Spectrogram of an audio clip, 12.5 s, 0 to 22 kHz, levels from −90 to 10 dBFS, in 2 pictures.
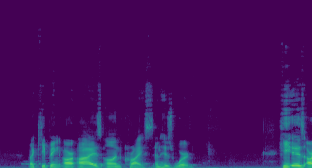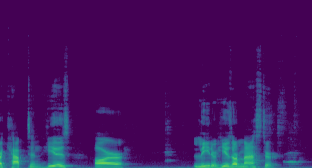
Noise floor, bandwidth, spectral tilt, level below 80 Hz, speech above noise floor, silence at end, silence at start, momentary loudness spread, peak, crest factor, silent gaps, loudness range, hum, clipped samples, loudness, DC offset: -56 dBFS; 11 kHz; -6.5 dB/octave; -54 dBFS; 35 dB; 0.35 s; 0.6 s; 14 LU; -2 dBFS; 20 dB; none; 8 LU; none; under 0.1%; -21 LUFS; under 0.1%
